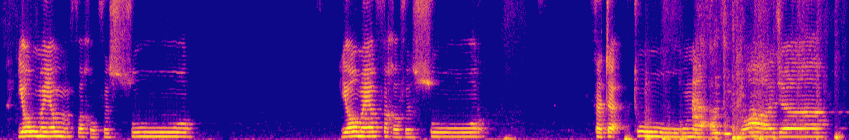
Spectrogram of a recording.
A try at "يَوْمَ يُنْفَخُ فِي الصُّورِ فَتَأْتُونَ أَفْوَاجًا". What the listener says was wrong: You just, I think, changed the stroke on top of kha.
